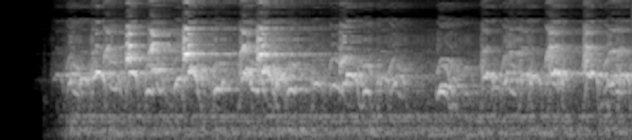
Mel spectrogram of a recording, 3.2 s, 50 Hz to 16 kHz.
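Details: White-fronted nunbird at Boca Tapada de Arenal, Alajuela, Costa Rica, in 2013: a noisy burst of harsh, chattering notes starting abruptly, pausing briefly, then resuming.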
